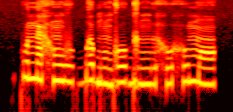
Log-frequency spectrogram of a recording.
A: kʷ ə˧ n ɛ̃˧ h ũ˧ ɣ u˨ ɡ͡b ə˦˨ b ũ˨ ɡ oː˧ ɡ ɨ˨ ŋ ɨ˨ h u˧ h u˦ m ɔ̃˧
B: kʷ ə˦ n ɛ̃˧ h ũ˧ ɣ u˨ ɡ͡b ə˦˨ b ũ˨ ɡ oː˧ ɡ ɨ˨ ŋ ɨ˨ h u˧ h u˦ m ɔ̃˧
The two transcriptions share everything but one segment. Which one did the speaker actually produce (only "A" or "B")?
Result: B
